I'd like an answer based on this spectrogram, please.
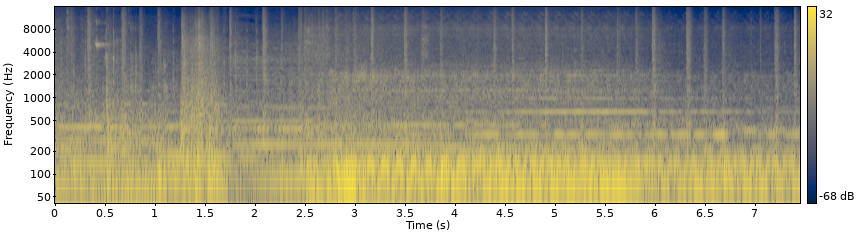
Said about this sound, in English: a car approached the turnoff. It went by without even slowing and vanished behind a low rolling hill of the desert.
